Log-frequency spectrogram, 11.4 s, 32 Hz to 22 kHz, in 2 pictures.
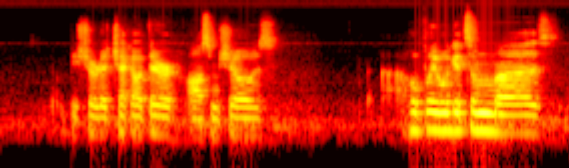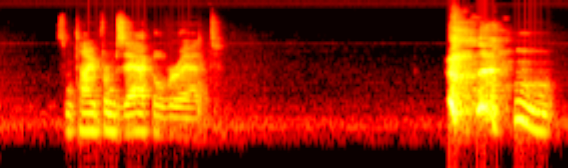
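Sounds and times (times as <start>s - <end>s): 
speech: 0.7s - 2.9s, 4.1s - 5.6s, 6.3s - 8.0s, 10.8s - 11.3s
person coughing: 10.2s - 11.2s.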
